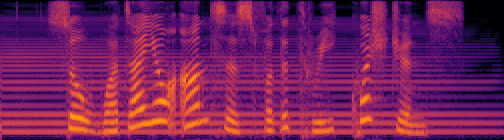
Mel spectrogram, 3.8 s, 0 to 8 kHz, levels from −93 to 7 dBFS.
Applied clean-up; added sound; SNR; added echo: none; Wind instrument, woodwind instrument; 14 dB; none.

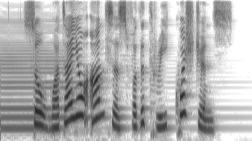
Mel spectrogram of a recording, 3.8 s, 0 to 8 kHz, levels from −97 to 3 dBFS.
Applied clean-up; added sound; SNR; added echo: classical method log-MMSE.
